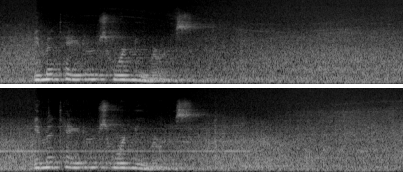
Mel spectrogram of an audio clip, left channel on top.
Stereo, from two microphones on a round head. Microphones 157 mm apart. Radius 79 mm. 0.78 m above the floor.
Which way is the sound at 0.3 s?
Centre (ahead or behind).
